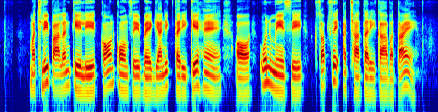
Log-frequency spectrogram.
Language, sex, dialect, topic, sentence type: Hindi, male, Garhwali, agriculture, question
